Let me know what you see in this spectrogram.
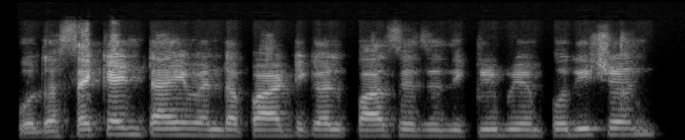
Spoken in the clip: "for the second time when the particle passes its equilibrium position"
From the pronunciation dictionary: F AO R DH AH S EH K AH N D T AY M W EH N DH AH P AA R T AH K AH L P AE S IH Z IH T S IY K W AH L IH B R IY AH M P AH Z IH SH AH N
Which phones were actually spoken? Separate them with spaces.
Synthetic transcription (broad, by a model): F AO R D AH S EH K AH N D T AY M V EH N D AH P AA R T AH K AH L P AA S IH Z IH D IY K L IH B IY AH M P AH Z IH SH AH N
